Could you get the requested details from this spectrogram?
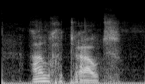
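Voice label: "aangetrouwd", Dutch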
